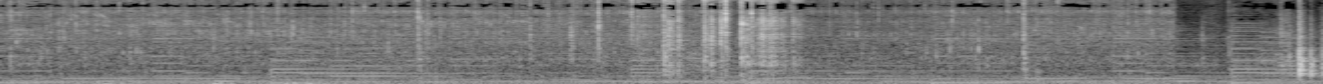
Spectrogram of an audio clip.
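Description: Background music with soft, steadily held notes. About four seconds in comes a short burst of sharp metallic clicks as a coin is fed into a coin-operated electric hookup meter.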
